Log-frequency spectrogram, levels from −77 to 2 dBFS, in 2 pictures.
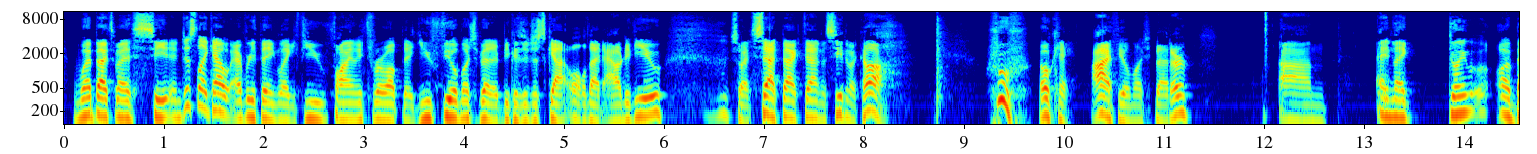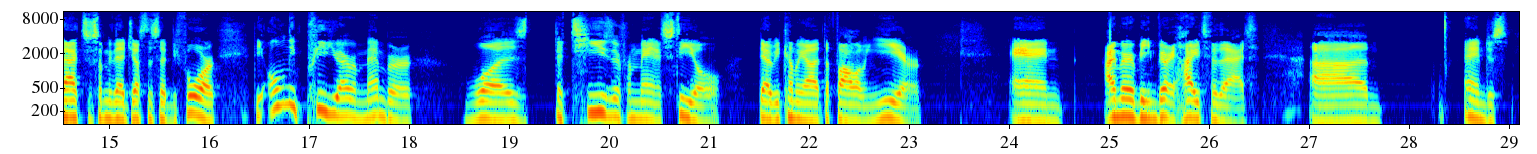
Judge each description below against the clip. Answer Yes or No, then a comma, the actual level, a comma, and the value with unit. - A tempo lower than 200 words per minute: Yes, average, 185 wpm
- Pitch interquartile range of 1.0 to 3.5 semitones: No, average, 3.9 semitones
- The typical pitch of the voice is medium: Yes, medium, 145 Hz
